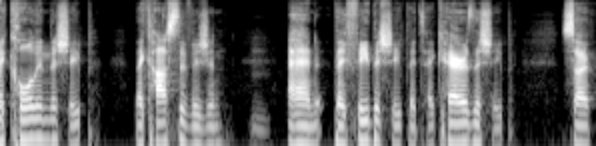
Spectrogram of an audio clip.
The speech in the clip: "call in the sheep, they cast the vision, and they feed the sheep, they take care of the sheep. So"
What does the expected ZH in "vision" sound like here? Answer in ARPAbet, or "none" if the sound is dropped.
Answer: ZH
